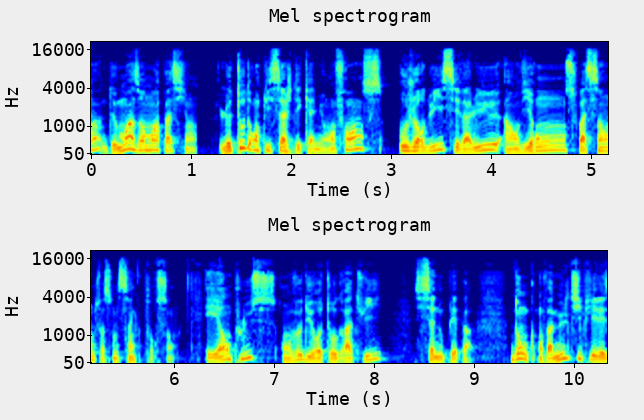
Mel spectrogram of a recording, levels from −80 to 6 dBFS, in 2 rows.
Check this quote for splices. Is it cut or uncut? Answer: cut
